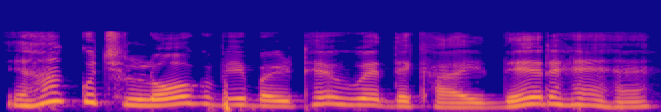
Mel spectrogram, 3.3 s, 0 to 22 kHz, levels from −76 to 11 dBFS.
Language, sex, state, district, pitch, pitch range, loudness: Hindi, male, Jharkhand, Ranchi, 175 Hz, 145-210 Hz, -16 LUFS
